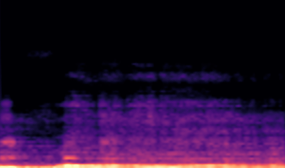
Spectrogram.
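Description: Live regional Mexican band music played loud over a concert PA, with a heavy sustained low bass line to the fore.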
